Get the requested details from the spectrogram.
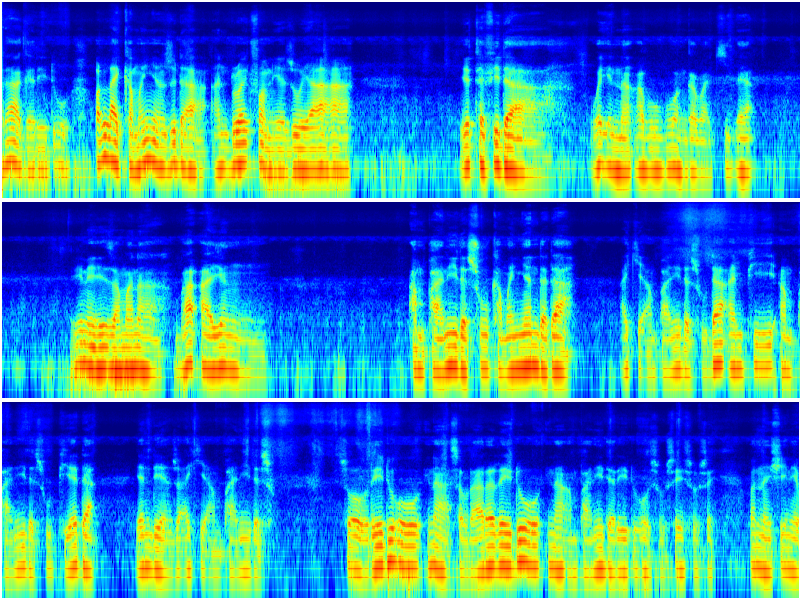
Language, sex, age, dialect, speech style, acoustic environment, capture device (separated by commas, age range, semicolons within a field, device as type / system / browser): Hausa, male, 35-44, Nigeria - Kano, excited, silence, mobile / Linux / Chrome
